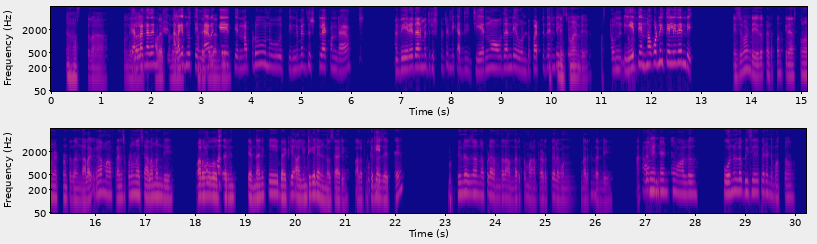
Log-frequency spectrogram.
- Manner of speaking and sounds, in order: sniff; in English: "ఫ్రెండ్స్"; in English: "బిజీ"
- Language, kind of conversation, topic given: Telugu, podcast, స్క్రీన్ టైమ్‌కు కుటుంబ రూల్స్ ఎలా పెట్టాలి?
